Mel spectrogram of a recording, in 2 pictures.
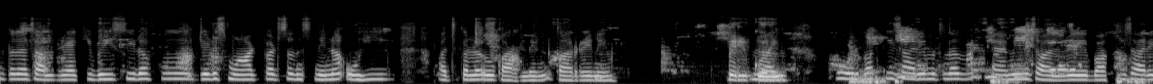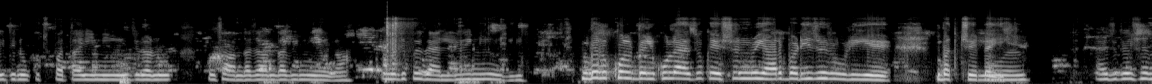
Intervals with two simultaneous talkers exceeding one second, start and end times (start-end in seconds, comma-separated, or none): none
